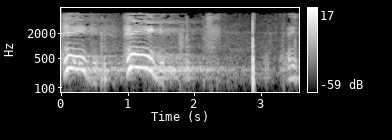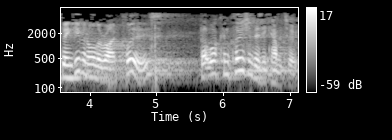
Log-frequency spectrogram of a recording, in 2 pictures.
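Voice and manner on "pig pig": high yell at the top of the voice. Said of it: "he yells at our man at the top of his voice".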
